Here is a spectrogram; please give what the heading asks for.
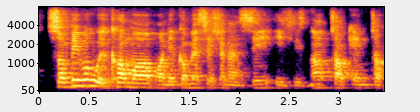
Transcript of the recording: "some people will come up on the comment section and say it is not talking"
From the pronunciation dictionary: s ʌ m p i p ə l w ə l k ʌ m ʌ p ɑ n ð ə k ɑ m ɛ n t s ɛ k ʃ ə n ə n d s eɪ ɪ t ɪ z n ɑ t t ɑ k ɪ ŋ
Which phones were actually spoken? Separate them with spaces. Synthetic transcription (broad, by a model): s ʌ m p i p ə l w ə l k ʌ m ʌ p ɑ n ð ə k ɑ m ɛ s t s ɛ ʃ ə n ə n s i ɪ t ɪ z n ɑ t t ɑ k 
